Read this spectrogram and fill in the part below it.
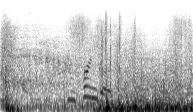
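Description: A Confringo fire spell bursts in Hogwarts Legacy, a booming explosive blast amid ongoing battle noise, with a short rising whistling streak as the spell flies and a denser rumble as it hits.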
